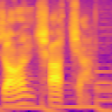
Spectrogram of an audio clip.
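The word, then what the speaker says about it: Jean Ciaccia: The internet says his name is pronounced John Cha-Cha.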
